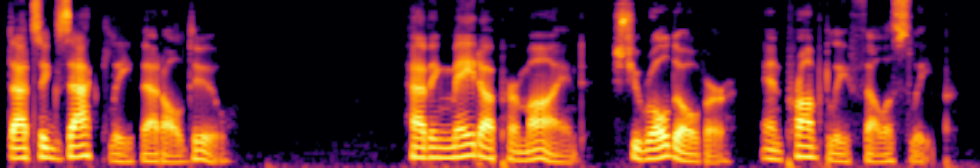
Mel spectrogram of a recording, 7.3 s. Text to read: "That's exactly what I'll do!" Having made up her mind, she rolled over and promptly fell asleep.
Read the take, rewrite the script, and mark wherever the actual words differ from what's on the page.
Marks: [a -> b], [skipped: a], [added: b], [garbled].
"That's exactly [what -> that] I'll do!" Having made up her mind, she rolled over and promptly fell asleep.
